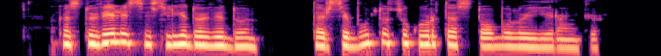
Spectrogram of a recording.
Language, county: Lithuanian, Kaunas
